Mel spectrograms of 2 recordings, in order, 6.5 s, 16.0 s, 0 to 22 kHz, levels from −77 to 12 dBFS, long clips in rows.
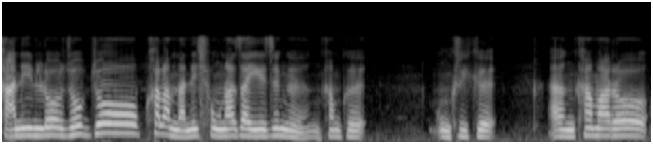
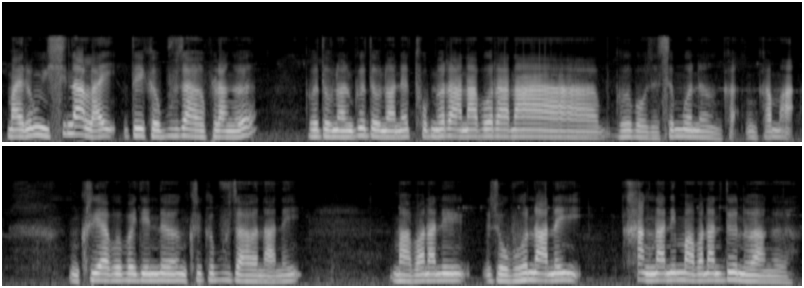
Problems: constant background noise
